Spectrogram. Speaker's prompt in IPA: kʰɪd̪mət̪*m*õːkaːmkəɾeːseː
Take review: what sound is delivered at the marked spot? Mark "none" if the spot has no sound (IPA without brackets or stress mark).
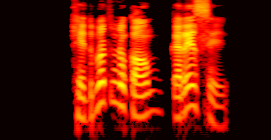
n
